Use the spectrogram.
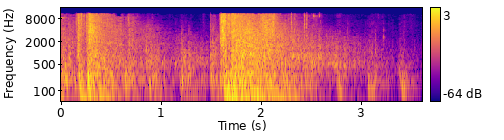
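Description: Assault rifle fire in Fortnite, dense bursts of shots from about 1.5 seconds onward, loud and close with sharp repeated cracks and no talking.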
